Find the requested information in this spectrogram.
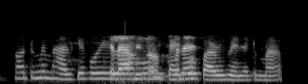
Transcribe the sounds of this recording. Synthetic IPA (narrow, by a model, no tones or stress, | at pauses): ɔ̃tʊmibʱalkɛkoɹiɛlamiɔkanɛɔpaɹumɛnɛtʊmak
